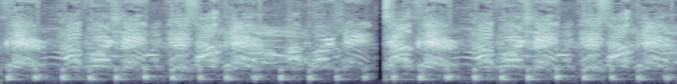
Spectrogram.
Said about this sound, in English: And shortly after the report came out, protesters gathered outside the Supreme Court and yelled their disapproval.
